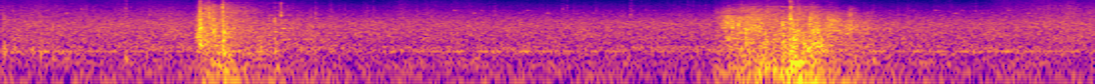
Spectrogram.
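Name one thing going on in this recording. A heavy chest lid creaks open with a thud.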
